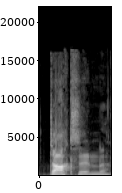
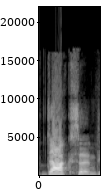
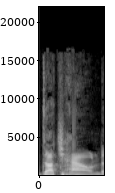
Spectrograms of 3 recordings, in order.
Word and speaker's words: dachshund: Dachshund. – Dachshund, yeah. – It's because it's spelt, I always want to say, like, Dutch hound.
